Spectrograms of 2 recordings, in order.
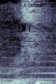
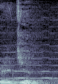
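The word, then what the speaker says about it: Recep: है रेसिप Tayyip Erdogan, लेकिन जो सी है वो य के तौर पे यूज़ होता है और पी है वो ब के तौर पे यूज़ होता है और जी साइलेंट होता है, लिहाजा रेसिप नहीं रजब तय्यब अर्दोगान।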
